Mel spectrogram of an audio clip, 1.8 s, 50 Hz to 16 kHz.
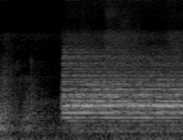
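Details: Late 2005 Power Mac G5 (2.3GHz dual-core PowerPC) restarting after installing updates to Mac OS X 10.5.8 Leopard: quiet, then a clean sustained startup chord rings out, a normal power-on chime.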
